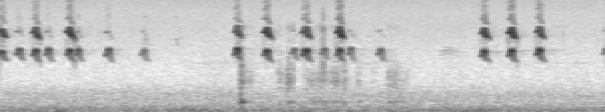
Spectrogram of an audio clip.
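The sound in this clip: A female and a male bird call back and forth with toot-like notes, the female's toots loud and the male's soft. The short, high calls come in quick clusters separated by pauses, over a steady low background rumble.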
